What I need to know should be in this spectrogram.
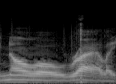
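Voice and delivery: low, slow, flat retelling of the pun; low, slow, dry repeat of the joke; deadpan repeat. Shown as a demonstration. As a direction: say it back dryly, unimpressed. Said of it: "Archie repeats the joke deadpan".

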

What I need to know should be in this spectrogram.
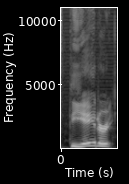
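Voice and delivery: "theater" as thee-AY-ter; alternative theater pronunciation. Shown as a demonstration. Host reports dictionary verdict, "theater" as thee-AY-ter. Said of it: "acceptable alternative pronunciation".

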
